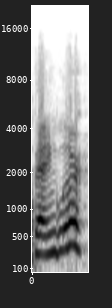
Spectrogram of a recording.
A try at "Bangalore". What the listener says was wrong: When you say, it's the way you say it. It almost sounds like Bangor, like Maine. It's Bangalore, but when you say it fast, you can't help but say it fast, and it sounded like you said Bangor.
